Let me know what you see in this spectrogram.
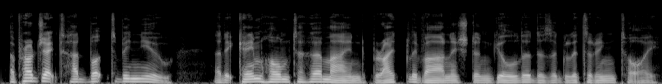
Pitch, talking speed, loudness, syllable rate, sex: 105 Hz, 200 wpm, -20 LUFS, 4.8 syllables/s, male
